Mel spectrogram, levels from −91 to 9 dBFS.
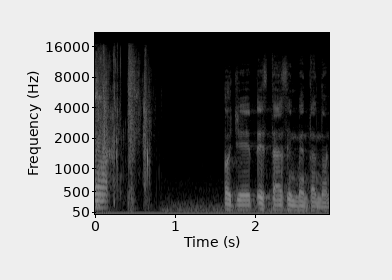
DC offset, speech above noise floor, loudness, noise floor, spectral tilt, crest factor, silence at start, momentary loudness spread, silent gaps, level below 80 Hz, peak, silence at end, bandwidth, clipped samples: under 0.1%; 23 dB; -44 LUFS; -66 dBFS; -4 dB/octave; 22 dB; 0 s; 5 LU; none; -68 dBFS; -22 dBFS; 0 s; 17.5 kHz; under 0.1%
